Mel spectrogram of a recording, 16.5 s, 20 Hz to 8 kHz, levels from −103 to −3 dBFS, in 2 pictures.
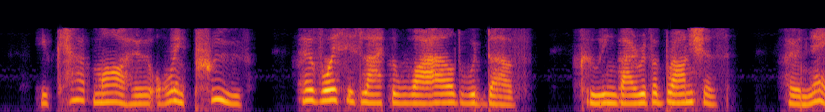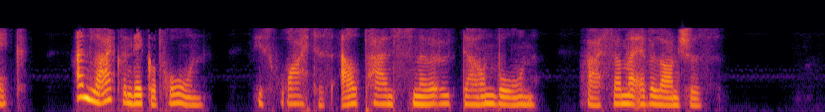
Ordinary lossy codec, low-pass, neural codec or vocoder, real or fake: AAC, 16 kbps; 7.2 kHz; codec, 16 kHz in and 24 kHz out, 0.8 kbps, FocalCodec, streaming, 65536 codes; fake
